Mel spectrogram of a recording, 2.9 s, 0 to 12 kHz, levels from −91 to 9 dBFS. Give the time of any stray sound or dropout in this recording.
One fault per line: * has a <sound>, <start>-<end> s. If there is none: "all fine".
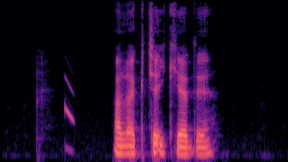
* has a chirp, 0.6-0.8 s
